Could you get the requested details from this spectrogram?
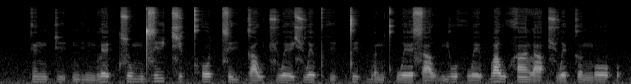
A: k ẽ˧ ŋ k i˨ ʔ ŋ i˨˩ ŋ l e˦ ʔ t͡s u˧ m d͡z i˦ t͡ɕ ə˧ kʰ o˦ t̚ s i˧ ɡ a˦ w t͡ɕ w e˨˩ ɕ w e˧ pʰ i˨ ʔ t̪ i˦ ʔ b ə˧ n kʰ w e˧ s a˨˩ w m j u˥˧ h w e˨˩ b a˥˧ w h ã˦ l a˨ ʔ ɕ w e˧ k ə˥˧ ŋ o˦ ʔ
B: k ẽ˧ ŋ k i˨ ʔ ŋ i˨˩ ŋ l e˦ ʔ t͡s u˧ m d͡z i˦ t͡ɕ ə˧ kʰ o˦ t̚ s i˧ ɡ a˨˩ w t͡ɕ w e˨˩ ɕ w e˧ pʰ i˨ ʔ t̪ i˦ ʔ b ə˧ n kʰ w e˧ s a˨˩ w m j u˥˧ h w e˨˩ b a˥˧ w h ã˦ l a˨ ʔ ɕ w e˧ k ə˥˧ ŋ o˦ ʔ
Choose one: B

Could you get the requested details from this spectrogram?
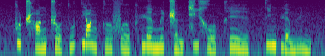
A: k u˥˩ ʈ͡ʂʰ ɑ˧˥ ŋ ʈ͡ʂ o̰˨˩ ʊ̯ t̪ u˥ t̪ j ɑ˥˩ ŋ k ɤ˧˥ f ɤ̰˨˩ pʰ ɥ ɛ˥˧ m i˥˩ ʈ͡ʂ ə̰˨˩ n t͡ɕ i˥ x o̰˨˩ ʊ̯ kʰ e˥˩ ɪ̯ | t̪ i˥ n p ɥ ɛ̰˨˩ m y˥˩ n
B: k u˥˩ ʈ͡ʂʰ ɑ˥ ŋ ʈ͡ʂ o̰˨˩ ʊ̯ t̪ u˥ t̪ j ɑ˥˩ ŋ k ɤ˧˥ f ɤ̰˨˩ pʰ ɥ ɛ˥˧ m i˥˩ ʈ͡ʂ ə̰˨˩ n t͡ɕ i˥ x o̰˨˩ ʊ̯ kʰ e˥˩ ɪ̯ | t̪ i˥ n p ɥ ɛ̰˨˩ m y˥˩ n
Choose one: A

